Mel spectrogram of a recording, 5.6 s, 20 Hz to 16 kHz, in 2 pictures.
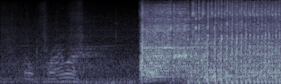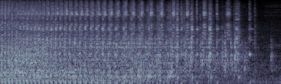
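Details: NOMA 8hp snowblower in cold weather, carb rebuilt with cheap parts, fuel on: fast, even cranking at about four turns a second that never fires. Fuel starvation; no gas at the carb needle.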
